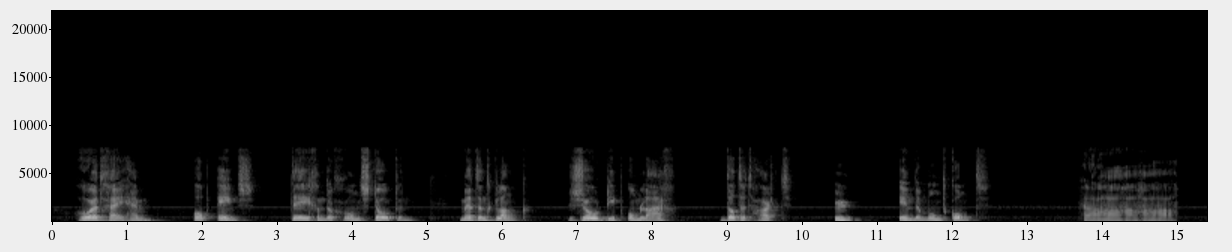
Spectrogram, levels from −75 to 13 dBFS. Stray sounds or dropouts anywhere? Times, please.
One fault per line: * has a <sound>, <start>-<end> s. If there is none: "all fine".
* has a laugh, 13.7-15.0 s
